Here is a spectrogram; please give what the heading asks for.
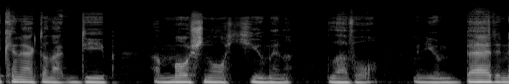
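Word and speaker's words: Ham: want to say and this Mantra is h m but you kind of say it like hum and this is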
